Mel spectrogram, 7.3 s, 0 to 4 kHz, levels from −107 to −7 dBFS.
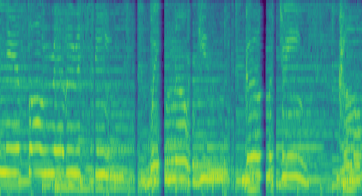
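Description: Short concealed packet loss at 1.20 to 1.23 s: about 20 ms of audio never arrived at the decoder in time, and the receiver covered the hole by extending the preceding sound for around 13 ms before blending back into the real signal. The patch is heard as a quick smear or wobble in the band-limited sound, which stops at 4 kHz and fits a narrowband G.711 call path.

Repeated packet loss (robotic sound) from 1.85 to 5.53 s: over this stretch, losses recur more than a dozen times, and each gap is bridged by continuing the last sound before the next dropout arrives. The longest hole runs about 122 ms, and roughly a sixth of the span is concealment rather than received audio. The result is choppy, robotic-sounding audio with fragments missing throughout those nearly four seconds.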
